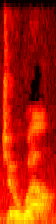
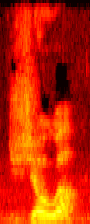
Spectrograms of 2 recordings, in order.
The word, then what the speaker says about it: Joelle: No, you said Joelle, and it's pronounced Joelle. Je. It's slightly French.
